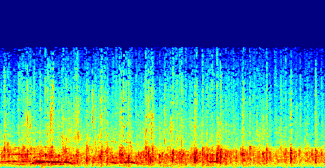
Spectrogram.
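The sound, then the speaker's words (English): Steady applause from a live radio show audience at the Museum of Commerce in Pensacola: dense, even clapping that holds at a constant level for about four seconds. “you all are a great audience. So give yourselves a big hand.”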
